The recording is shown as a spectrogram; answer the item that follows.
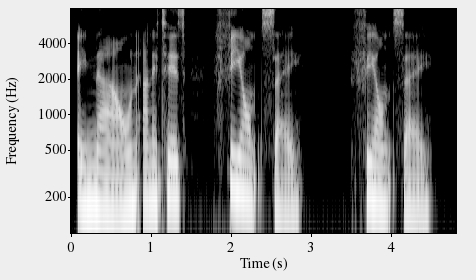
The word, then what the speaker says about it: fiancée: Next on the list is a noun, and it is fiancé. Fiancé. Now, fiancé is spelled Fiancee. But the first E in fiancé has that little accent above it.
